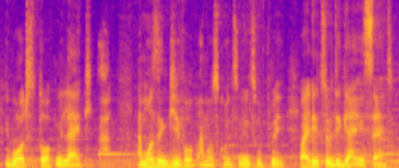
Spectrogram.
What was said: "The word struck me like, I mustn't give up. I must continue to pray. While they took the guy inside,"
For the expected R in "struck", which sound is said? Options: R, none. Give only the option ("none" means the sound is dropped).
none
